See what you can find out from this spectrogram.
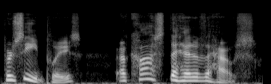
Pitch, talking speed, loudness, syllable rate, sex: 160 Hz, 155 wpm, -19 LUFS, 5.3 syllables/s, male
